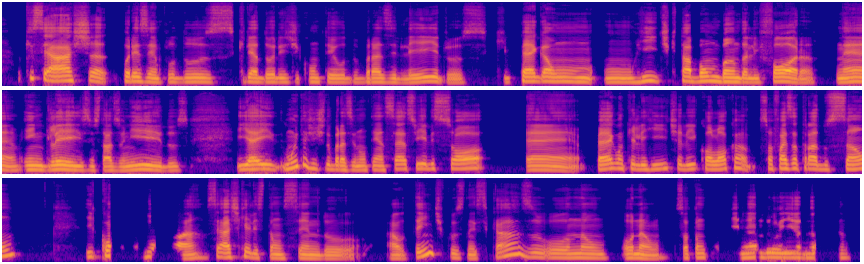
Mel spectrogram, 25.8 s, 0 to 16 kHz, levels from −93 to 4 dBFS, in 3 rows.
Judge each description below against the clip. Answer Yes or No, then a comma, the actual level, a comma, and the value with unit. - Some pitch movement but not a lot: Yes, average, 3.6 semitones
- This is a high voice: No, medium, 140 Hz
